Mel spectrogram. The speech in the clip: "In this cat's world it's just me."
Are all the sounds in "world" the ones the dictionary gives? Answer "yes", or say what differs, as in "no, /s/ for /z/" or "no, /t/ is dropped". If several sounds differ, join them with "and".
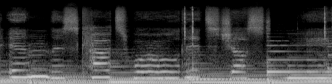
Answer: yes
